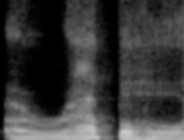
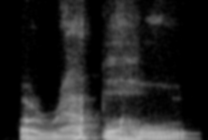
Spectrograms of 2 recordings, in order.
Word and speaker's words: Arapahoe: Arapahoe is a mispronunciation of the Crow word Really?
